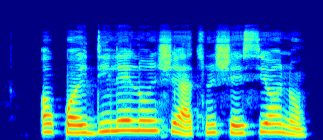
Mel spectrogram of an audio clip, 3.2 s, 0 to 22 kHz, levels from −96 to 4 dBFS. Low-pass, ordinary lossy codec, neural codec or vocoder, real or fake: none; none; none; real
